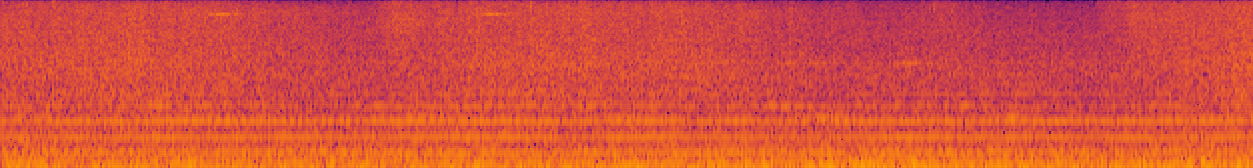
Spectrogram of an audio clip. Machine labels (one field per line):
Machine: fan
